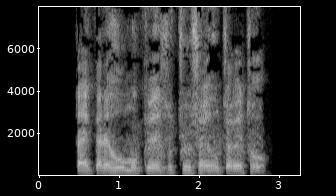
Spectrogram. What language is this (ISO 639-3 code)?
snd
